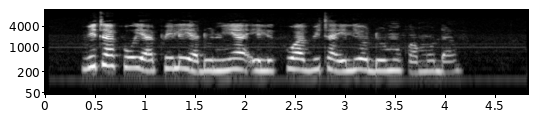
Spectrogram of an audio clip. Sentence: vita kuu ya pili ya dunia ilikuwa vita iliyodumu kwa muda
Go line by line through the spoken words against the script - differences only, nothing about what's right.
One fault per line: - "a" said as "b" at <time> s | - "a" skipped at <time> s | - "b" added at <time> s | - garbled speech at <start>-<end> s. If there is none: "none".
none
